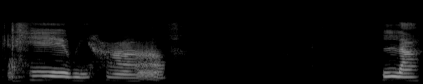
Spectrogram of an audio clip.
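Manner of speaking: normal talking voice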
